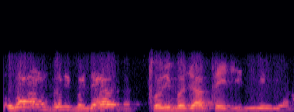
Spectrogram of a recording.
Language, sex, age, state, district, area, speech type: Sindhi, male, 60+, Maharashtra, Mumbai Suburban, urban, conversation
